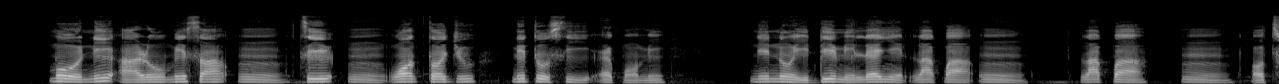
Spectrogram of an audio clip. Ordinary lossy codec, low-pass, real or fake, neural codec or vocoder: MP3, 64 kbps; 9.9 kHz; fake; vocoder, 48 kHz, 128 mel bands, Vocos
